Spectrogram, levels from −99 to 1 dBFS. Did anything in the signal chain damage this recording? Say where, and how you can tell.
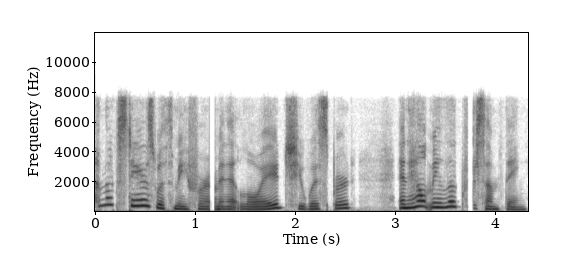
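Yes. Packet loss on an ADPCM call is audible at the network stage, from 1.14 to 1.23 s and again from 3.72 to 3.85 s. Each gap is a hard-edged silence of about 60 ms, roughly three packets' worth, cut into otherwise wideband G.722-sounding speech. After each hole the speech comes back with brief distortion. The receiver's adaptive predictor and step size lost sync with the sender's and take some tens of milliseconds to recover.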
